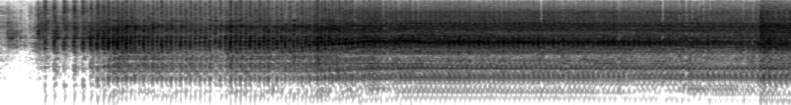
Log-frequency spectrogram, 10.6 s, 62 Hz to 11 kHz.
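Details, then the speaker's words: BSA A65 twin after rebuild, cylinder head refitted, first start on a warm day; catches after uneven pops, steady but dull, flat, lame beat, mechanically quiet. Retarded ignition timing, to be advanced. "but we've got a runner and it sounds okay too sounds uh quite good mechanically but very flat and lame due to the ignition timing I would say"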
